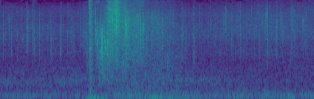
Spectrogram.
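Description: A burst of flame roars up briefly.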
